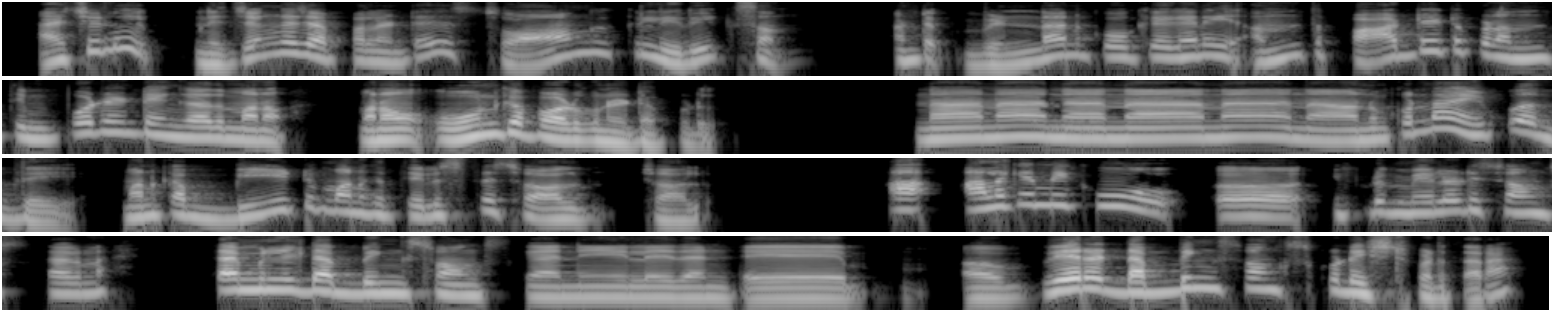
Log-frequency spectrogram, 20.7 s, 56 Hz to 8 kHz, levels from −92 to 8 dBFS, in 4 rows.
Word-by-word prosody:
Actually 340 +4 -2 0.3
నిజంగా 215 - -2
చెప్పాలంటే 165 - -4 0.2
సాంగుకి 235 - -3
lyrics 165 +8 -5
అ - - -17 0.4
అంటే 165 +1 -4 0.2
వినడానికి 200 - -3
ఓకే 200 +1 -6
గానీ, 215 +2 -1
అంత 220 +9 -6
పాడేటప్పుడు 295 +2 -1
అంత 190 0 -3
ఇంపార్టెంటేం 230 +5 -1
కాదు 170 -1 +3
మనం 140 -2 +3 0.3
మనం 150 +2 +6 0.2
ఓన్‌గా 220 +7 +5
పాడుకునేటప్పుడు. 130 -8 +2 0.7
నా 160 - +5
న - - +3 0.2
న - - +3 0.2
నా 165 - +5 0.2
న 180 - +3 0.3
నా - - +1
అనుకున్నా 230 - -2
అయిపోద్ది. 190 - -3 0.2
మనకు 170 +3 -1
ఆ - - -3
బీటు 235 - -2
మనకు 200 -5 -2
తెలిస్తే 175 +7 -5
చాలు 135 -4 -1 0.2
చాలు. 120 +2 -5 0.7
ఆహ్, 255 - +3 0.2
అలాగే 320 +5 +1
మీకు 335 0 -4 0.4
ఆహ్, 160 -2 +1 0.2
ఇప్పుడు 210 +4 -8
మెలోడి 230 +3 -3
సాంగ్స్ 200 -3 -3
కాకుండా 175 +2 -2 0.4
తమిళ్ 225 0 +8
డబ్బింగ్ 180 -2 +2
సాంగ్స్ 155 -2 -1
గానీ, 140 0 0
లేదంటే 130 -2 -1 0.7
ఆహ్, 125 0 -1 0.2
వేరే 235 +1 +11
డబ్బింగ్ 240 +6 +1
సాంగ్స్ 235 -3 -4
కూడా 195 -3 +3
ఇష్టపడతారా? - - -2
185 Hz, 155 wpm, -26 LUFS, 155-230 Hz, 0.7 s, వేరే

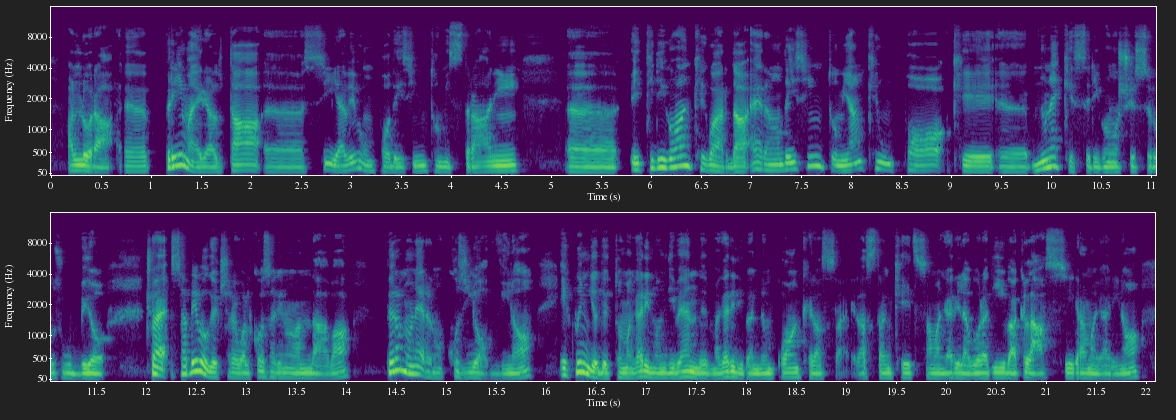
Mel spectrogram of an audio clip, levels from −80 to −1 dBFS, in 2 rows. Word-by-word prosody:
Allora, 105 -6 +2
uhm, 100 0 -4
prima 195 - +4
in 95 - -1
realtà, 115 +5 -1
uhm, 90 -1 -6
sì, 110 +6 -3
avevo 135 +9 -2
un 105 -1 -5
po' 100 -2 -6
dei 90 -1 -3
sintomi 100 0 -4
strani, 105 +5 0 0.4
uhm, 95 -1 -1
e 130 -1 +1
ti 165 - -3
dico 175 +1 +4
anche, 200 -8 +2
guarda, 100 -3 +1
erano 120 -5 -1
dei 135 +3 +2
sintomi 160 - -1
anche 150 +4 -3
un 130 -3 -1
po' 115 -1 -4
che 100 -2 0 0.4
uhm, 115 - -2
non 160 +6 +5
è 195 - 0
che - - -9
se - - -6
riconoscessero 95 0 -2
subito. 90 -1 +1 0.4
Cioè - - +6
sapevo 210 +6 +5
che 105 - +4
c'era 100 -1 -4
qualcosa 100 +3 -2
che 95 - -3
non 95 -1 -2
andava, 90 -2 -1 0.4
però 215 +4 +6
non 200 -7 +5
erano 100 - -2
così 100 -1 -6
ovvi, 85 -3 -5
no, 90 +2 -1 0.2
e 145 - 0
quindi 205 +3 +6
ho - - +5
detto 95 0 0
magari 105 +4 +3
non 95 -1 +1
dipende 95 -1 +3
magari 105 +6 +2
dipende 90 -2 0
un 90 -1 +1
po' 95 - -2
anche 95 -2 -2
da 85 - 0
sai 85 0 -9
la - - -5
stanchezza 95 0 -3
magari 90 +1 0
lavorativa 95 +2 +2
classica, 95 +1 0
magari 85 -1 -2
no. 95 +5 -1
100 Hz, 185 wpm, -24 LUFS, 90-115 Hz, 0.4 s, Cioè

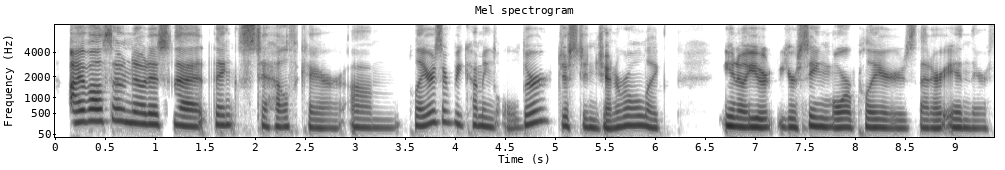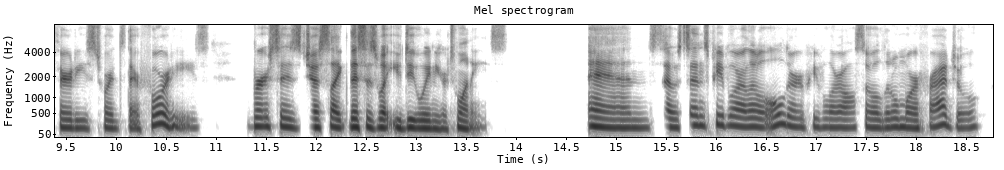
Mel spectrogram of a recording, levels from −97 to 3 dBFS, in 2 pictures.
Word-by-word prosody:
I've 290 +2 +6
also 310 0 +4
noticed 250 -4 +3
that- 205 -3 +3
thanks 230 0 0
to 210 - -3
health 190 0 -4
care- 165 -2 -6
um, 170 +1 -6
players 240 +7 +1
are 285 - -3
becoming 220 -7 -4
older, 240 - -2
just 205 -1 -2
in 175 -2 -1
general, 190 +7 +1
like, 175 -5 -3 0.5
you 210 -5 +4
know, 190 - +4
you're 180 -1 +4
you're 185 -2 -2
seeing 195 +1 0
more 175 0 0
players 165 -2 -3
that 165 -2 -4
are 165 - +1
in 175 -4 -1
their 160 0 -8
30s 165 -2 -1
towards 160 -3 -5
their - - -4
40s, 190 - -1 0.4
versus 195 -3 +1
just, 180 0 +3
like, 180 0 +3
"This 185 0 +7
is 170 - +3
what 175 0 +3
you 170 -3 +1
do 165 -1 +3
in 155 -1 +3
your 150 0 -2
20s." 170 +4 -3 0.8
And 170 -3 +2
so 185 0 -3
since 210 +2 -2
people 215 -3 -2
are 195 - +2
a 185 - +1
little 185 -2 0
older, 200 -4 -1
people 180 0 -7
are 175 - -2
also 170 +1 -4
a - - 0
little 175 +2 -2
more 170 -3 0
fragile, 185 -1 -3
180 Hz, 185 wpm, -25 LUFS, 170-205 Hz, 0.8 s, This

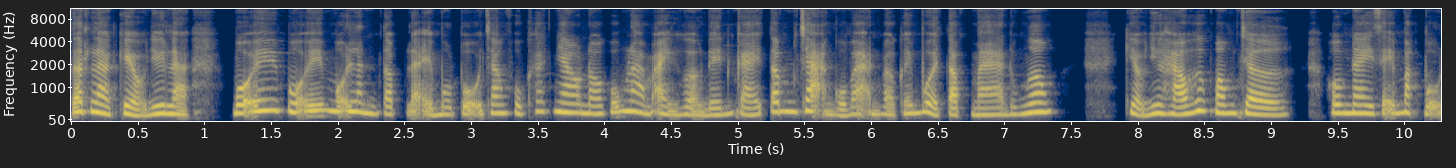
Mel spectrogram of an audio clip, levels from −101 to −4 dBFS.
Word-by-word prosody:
rất 290 - +3
là 255 -4 +6
kiểu 210 -5 +1
như 225 +5 +3
là 230 - +2 0.3
mỗi 305 +6 +4
mỗi 165 - +2
mỗi 300 -1 +1
lần 250 -6 +1
tập 215 -2 -4
lại - - -3
một 205 +1 -5
bộ - - -1
trang 245 0 -2
phục 235 -2 -4
khác 295 +1 -7
nhau 270 -3 +3
nó 230 -2 0
cũng 265 - -3
làm 275 -6 +2
ảnh 100 - -1
hưởng 95 -1 -3
đến 195 +3 -3
cái 200 -4 -2
tâm 285 +2 0
trạng 315 +3 +1
của 175 - -3
bạn 105 - -2
vào 105 -2 -4
cái 240 - -4
buổi 265 -3 +1
tập 195 +1 -1
mà, 195 0 -1
đúng 210 +3 -5
không? 275 +2 +4 0.6
Kiểu 240 -6 -1
như 230 +6 +1
háo 220 -2 +3
hức 310 +4 +2
mong 245 -1 +2
chờ, 205 -5 +2 0.3
hôm 250 -1 +1
nay 245 -2 +2
sẽ 275 +3 -2
mặc 255 +1 0
bộ - - -2
240 Hz, 270 wpm, -22 LUFS, 205-270 Hz, 0.6 s, là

